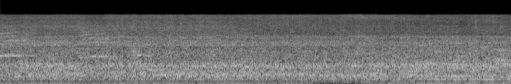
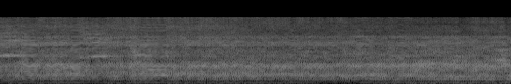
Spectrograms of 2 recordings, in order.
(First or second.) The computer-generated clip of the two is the second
